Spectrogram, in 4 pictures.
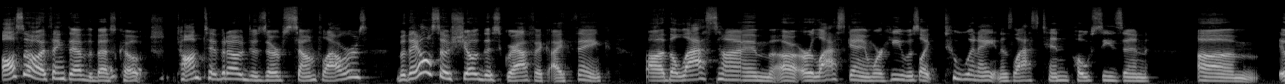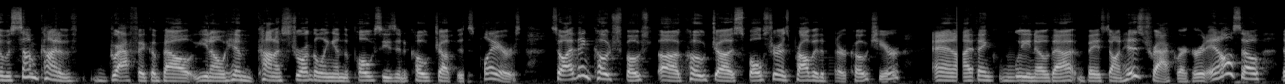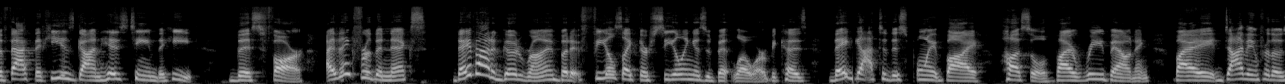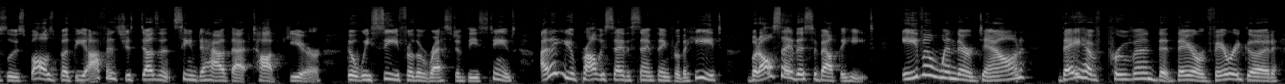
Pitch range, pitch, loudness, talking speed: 175-235 Hz, 195 Hz, -24 LUFS, 220 wpm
